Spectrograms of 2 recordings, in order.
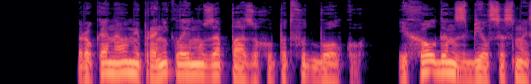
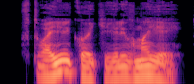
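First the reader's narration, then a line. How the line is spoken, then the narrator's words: Plain. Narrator (Russian): спросил он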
